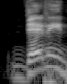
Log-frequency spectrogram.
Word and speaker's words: Deni: It's Deni. Deni as in Deni's Deni Grand Slam special of Diva Deni Diva of Diva of Diva?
